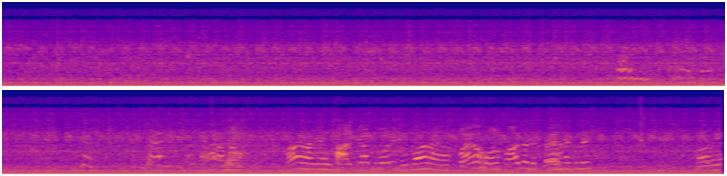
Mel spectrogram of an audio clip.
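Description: Water gushing steadily from a pipe into a water tank, over a low steady hum.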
